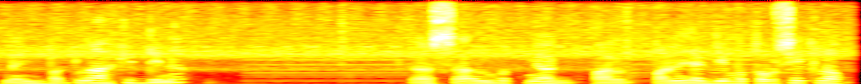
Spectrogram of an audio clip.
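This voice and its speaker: A man's voice: sits high, normal speed, gravelly, faint music behind, rough recording. An actor playing a suspicious, grumbling man in a radio drama, muttering and sighing as he talks. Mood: conversational.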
